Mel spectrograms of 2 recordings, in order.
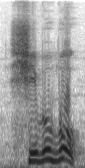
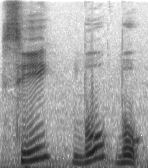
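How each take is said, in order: First: Said in the usual way. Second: "Shibu buk" very slow, as shi, bu, buk with gaps; syllable by syllable. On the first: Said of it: "kaibaso kokthor tong". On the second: Shown as a demonstration. Teacher showing a word's sound parts, "Shibu buk" in three slow pieces. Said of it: "khorang part part part".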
